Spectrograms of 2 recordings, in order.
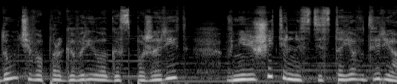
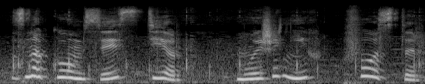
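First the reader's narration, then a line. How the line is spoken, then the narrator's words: Happy, laughing. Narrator (Russian): Счастьем засветились глаза, смеясь, проговорила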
